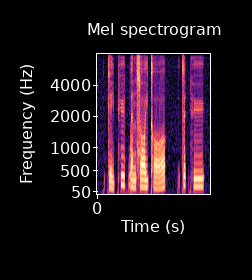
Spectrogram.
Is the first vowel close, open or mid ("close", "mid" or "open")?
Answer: mid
